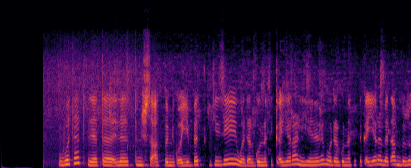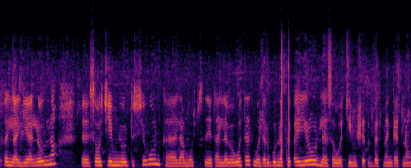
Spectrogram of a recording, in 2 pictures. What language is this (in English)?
Amharic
